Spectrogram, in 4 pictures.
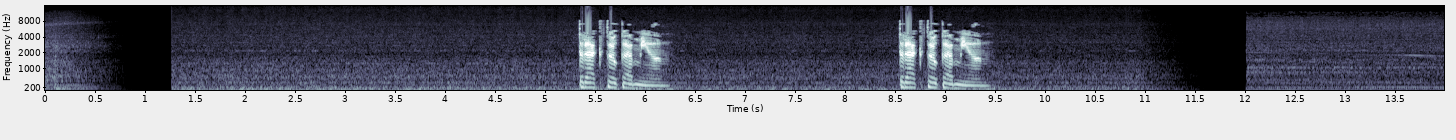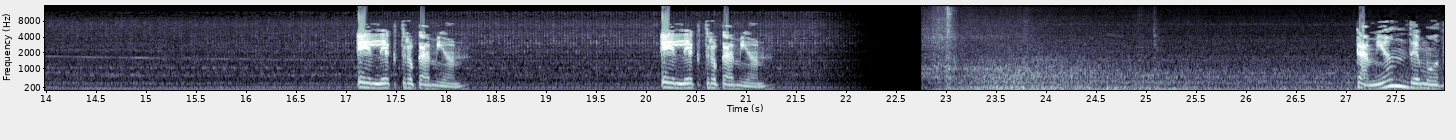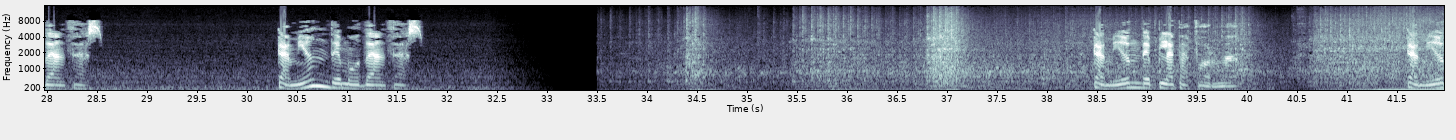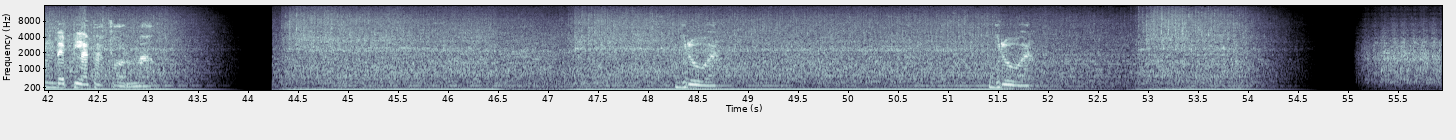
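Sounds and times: truck engine idling: 1.3 - 22.4, 31.2 - 55.9
spoken word: 5.4 - 6.3, 8.6 - 9.5, 17.1 - 18.2, 20.2 - 21.3, 27.1 - 28.6, 41.6 - 43.1, 48.3 - 48.8, 51.4 - 52.0.

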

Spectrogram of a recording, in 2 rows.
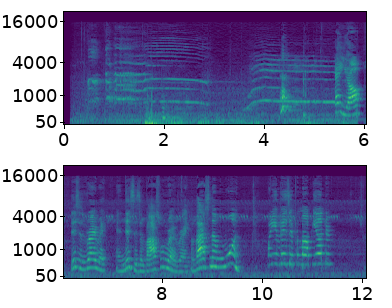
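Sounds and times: rooster crowing: 0.4 - 5.4.

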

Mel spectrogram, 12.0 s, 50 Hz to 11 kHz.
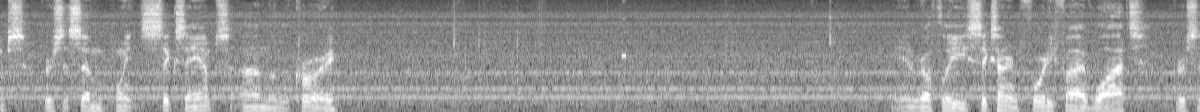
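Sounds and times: power supply humming: 0.0 - 12.0.

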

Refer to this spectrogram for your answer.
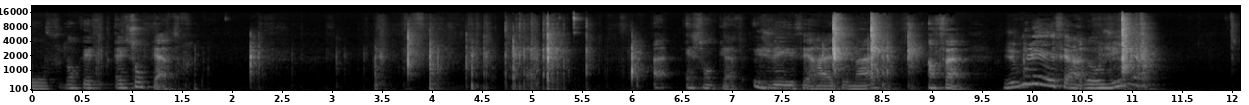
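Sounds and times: plastic food tray crinkling: 1.5 - 6.2.

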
